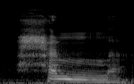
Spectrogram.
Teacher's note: Jangan dibaca ha wamra'atuhu hamma, hamma, tapi yang pertama wamra'atuhu, yang kedua hamma, lebih nyaring suaranya, lebih tipis, lebih nyaring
